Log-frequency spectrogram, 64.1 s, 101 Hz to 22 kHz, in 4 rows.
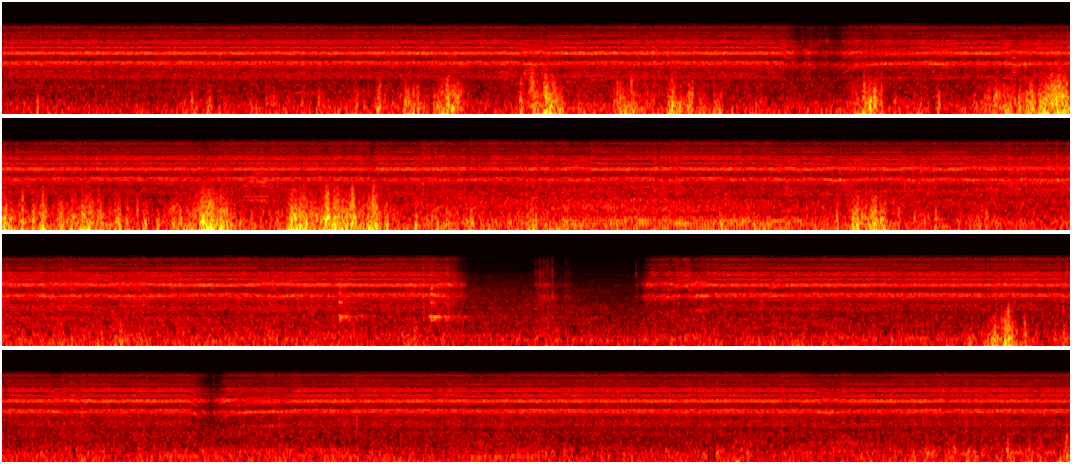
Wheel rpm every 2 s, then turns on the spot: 160, 160, 160, 160, 160, 150, 110, 160, 160, 160, 160, 160, 160, 160, 160, 160, 160, 160, 160, 80, 10, 150, 160, 160, 160, 140, 160, 160, 160, 160, 160, 160.
none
